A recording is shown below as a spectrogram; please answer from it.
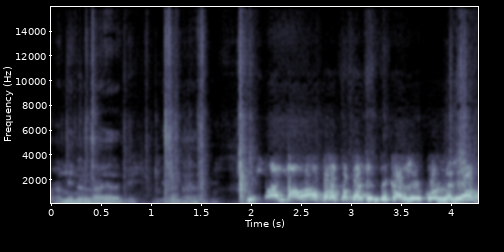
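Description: A man talking, quietly at first and then louder from about halfway through, with two sharp clicks in the first two seconds.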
